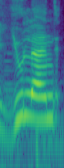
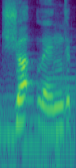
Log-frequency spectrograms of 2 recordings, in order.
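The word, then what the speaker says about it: Jylland: full disclaimer ignore wikipedia i'm gonna pronounce the location names in their proper danish context so here we go denmark is made of the uland not jutland peninsula that connects to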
